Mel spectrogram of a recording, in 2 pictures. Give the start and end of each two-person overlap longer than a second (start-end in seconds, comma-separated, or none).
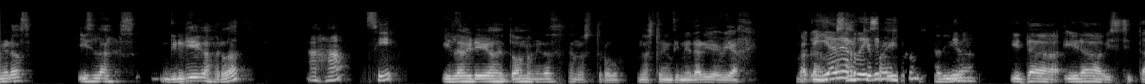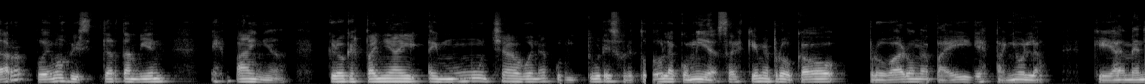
8.1-9.8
